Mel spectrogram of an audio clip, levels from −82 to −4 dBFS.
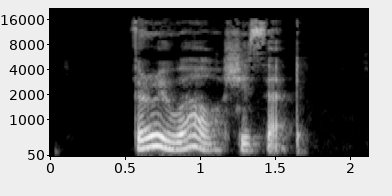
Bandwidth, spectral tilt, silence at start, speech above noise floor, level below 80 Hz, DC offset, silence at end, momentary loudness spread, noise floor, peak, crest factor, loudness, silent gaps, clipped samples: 16.5 kHz; -4 dB/octave; 0.55 s; 53 dB; -64 dBFS; under 0.1%; 0.45 s; 11 LU; -69 dBFS; -2 dBFS; 16 dB; -17 LUFS; none; under 0.1%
